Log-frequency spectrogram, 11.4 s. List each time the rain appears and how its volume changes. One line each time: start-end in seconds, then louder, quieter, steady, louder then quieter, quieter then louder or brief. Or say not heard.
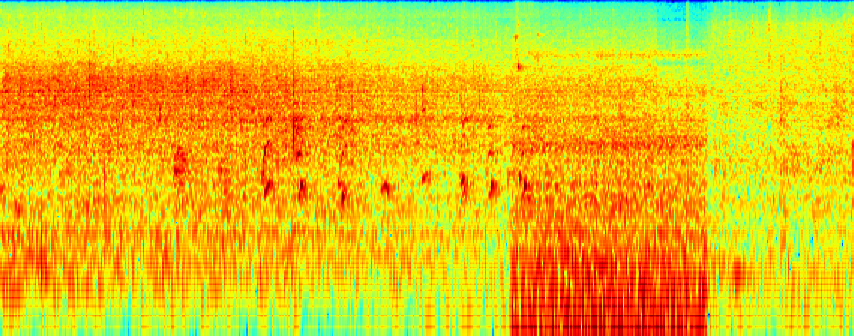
0.0-11.3 quieter.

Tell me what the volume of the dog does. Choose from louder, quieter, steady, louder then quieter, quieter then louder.
louder then quieter.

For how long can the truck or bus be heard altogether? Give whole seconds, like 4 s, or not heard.
3 s.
